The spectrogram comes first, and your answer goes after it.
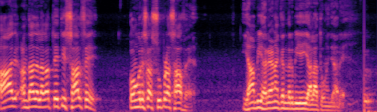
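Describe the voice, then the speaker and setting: A man speaks in a high pitch at a moderate pace with ordinary pitch variation. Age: 70s. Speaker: politician. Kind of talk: press interview. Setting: press conference. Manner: halting; blunt.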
